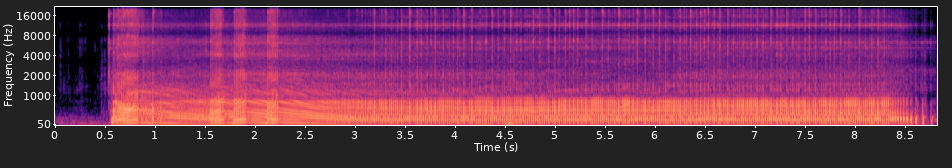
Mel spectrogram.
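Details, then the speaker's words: 1972 Remington chainsaw; it starts straight away, revs through a couple of quick blips, then settles into a steady, even buzz with no misses. It has power and runs great. "we got power boys this thing runs great look at this good an old rare chainsaw super rare super very hard to find fires up today"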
